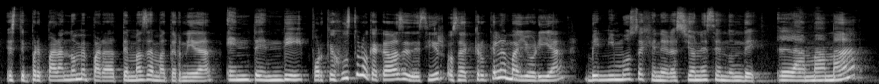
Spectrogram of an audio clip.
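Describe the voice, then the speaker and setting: A woman's voice: mid-range voice, normal speed, mellow. A woman, a guest speaking as a maternity and grief specialist in a casual interview, earnest and repeating key phrases for emphasis.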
